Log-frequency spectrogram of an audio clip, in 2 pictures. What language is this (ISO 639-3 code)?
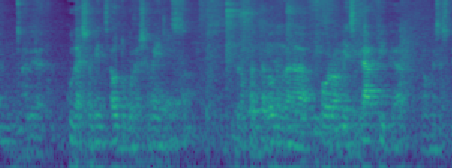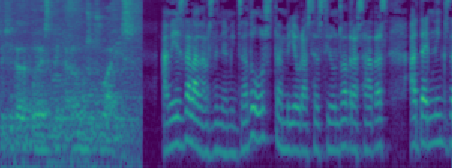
cat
